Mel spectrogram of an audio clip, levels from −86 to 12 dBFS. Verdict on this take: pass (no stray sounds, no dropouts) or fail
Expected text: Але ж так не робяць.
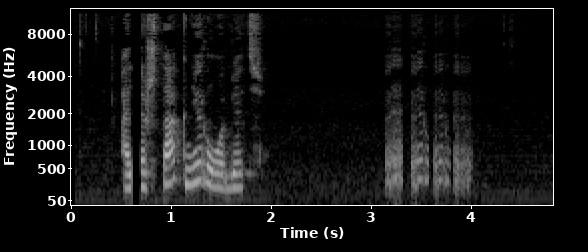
fail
